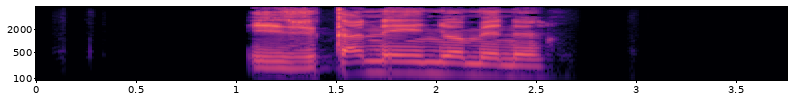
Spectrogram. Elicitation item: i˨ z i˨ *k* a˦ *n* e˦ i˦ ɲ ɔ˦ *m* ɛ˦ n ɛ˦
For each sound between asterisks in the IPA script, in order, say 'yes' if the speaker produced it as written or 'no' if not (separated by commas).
yes, yes, yes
